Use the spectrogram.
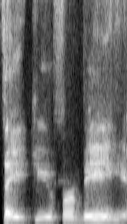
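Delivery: low, on-air radio DJ announcer voice. Welcoming listeners while a guest connects her audio, in a radio voice. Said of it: "You get to listen to a radio voice".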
